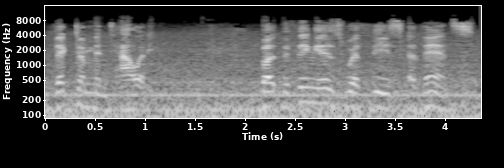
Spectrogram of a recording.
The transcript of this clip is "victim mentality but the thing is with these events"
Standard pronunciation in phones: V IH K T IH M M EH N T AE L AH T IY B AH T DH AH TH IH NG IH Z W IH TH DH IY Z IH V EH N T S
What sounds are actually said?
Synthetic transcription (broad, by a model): V IH K T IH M M EH N T AE L AH T IY B AH T DH AH TH IH NG IH Z W IH DH IY Z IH V EH N T S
